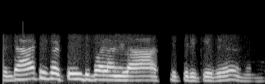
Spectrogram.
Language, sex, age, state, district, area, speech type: Tamil, female, 60+, Tamil Nadu, Virudhunagar, rural, conversation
